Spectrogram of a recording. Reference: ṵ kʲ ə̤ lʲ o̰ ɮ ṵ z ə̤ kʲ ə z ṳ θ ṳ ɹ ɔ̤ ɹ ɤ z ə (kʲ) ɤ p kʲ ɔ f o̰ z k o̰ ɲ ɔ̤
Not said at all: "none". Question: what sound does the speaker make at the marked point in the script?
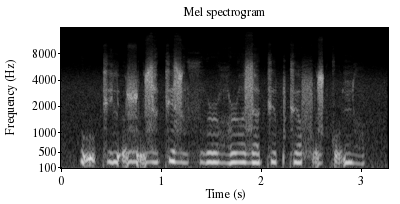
kʲ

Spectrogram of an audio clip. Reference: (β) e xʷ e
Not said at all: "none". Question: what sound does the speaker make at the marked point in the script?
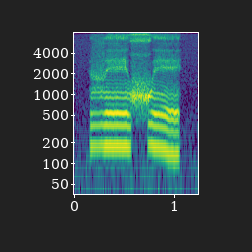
β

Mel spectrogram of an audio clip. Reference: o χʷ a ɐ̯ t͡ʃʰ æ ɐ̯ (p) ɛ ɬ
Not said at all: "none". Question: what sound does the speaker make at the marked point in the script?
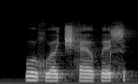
p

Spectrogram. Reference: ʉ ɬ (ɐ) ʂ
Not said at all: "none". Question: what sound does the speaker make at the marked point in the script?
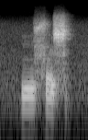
ə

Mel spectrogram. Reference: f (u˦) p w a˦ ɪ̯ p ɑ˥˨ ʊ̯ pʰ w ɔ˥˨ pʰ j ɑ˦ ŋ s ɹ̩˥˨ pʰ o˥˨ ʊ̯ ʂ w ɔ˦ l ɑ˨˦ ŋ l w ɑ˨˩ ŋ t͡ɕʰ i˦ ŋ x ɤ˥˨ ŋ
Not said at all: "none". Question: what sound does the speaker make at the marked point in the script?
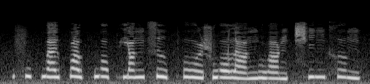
u˦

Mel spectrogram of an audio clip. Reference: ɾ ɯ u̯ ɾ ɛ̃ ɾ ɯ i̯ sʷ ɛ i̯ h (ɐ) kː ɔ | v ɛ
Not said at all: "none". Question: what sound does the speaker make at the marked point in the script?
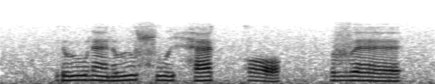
æ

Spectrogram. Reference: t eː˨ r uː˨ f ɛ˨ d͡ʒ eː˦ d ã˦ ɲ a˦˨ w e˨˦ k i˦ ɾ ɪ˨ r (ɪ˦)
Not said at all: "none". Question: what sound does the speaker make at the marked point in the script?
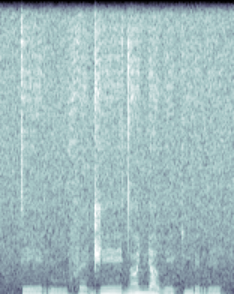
ɪ˦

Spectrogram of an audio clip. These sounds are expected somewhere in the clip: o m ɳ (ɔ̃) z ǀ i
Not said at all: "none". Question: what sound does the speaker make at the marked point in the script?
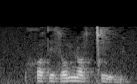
ɔ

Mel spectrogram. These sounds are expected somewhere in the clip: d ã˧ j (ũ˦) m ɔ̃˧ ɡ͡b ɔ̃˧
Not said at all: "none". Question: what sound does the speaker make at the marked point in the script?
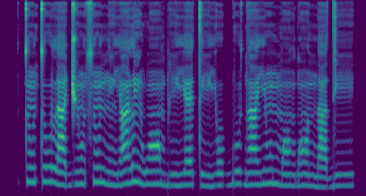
ũ˦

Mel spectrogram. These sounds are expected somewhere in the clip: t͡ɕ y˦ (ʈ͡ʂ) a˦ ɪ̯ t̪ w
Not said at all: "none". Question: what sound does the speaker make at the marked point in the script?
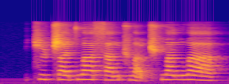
ʈ͡ʂ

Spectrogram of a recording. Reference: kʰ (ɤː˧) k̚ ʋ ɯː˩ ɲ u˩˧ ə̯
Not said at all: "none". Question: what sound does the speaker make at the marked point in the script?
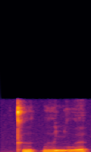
ɯː˧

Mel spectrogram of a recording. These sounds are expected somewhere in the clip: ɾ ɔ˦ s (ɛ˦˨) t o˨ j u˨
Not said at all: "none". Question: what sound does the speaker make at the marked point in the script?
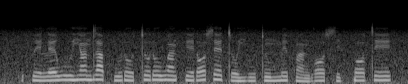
ɛ˦˨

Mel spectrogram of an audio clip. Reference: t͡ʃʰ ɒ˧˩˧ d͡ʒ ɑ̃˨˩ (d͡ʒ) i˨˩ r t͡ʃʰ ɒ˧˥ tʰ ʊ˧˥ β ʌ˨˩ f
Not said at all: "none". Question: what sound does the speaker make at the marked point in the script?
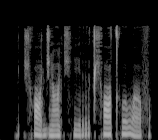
t͡ʃʰ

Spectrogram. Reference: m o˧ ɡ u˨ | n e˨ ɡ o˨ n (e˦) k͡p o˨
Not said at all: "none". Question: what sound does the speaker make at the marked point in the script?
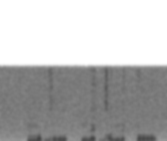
e˨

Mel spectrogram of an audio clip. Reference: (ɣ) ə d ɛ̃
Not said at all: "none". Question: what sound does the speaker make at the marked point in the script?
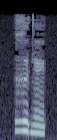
ɣ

